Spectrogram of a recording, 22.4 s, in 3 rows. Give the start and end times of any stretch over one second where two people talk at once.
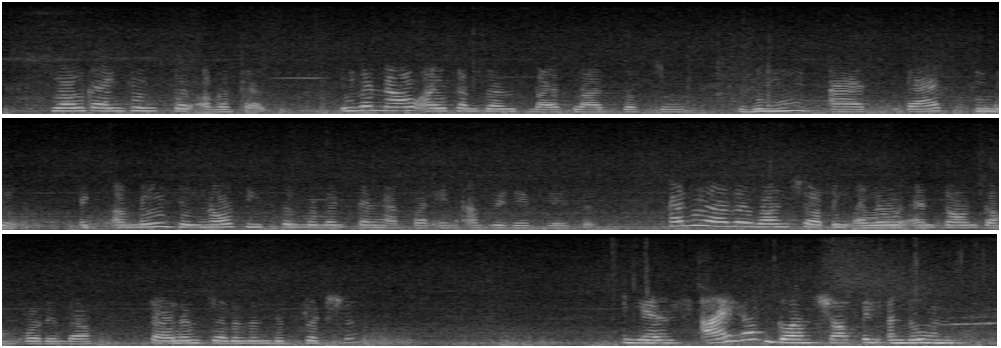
none

